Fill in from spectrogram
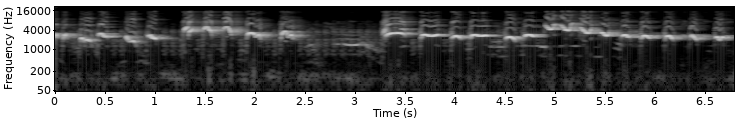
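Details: Greater green leafbird in a training recording meant to provoke other leafbirds into singing: varied whistled notes, slurred up and down, in quick phrases with short chattering bursts, loud and continuous throughout.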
